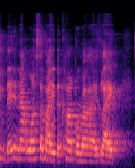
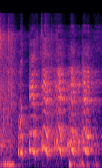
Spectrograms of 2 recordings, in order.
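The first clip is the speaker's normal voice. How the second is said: high laugh; 12 semitones higher than usual. Real, not acted. Laughs at own joke.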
